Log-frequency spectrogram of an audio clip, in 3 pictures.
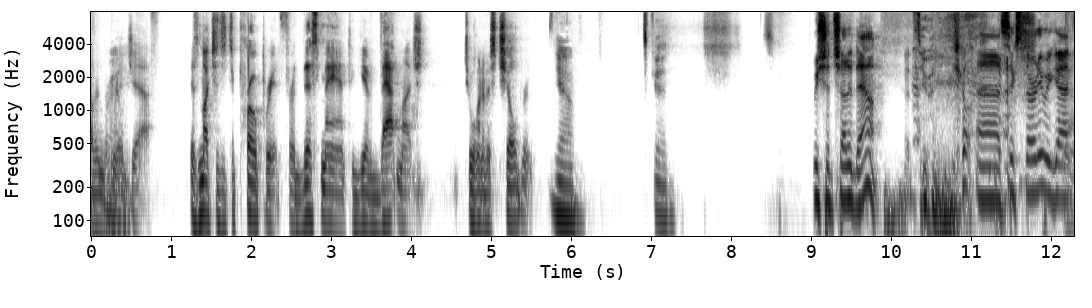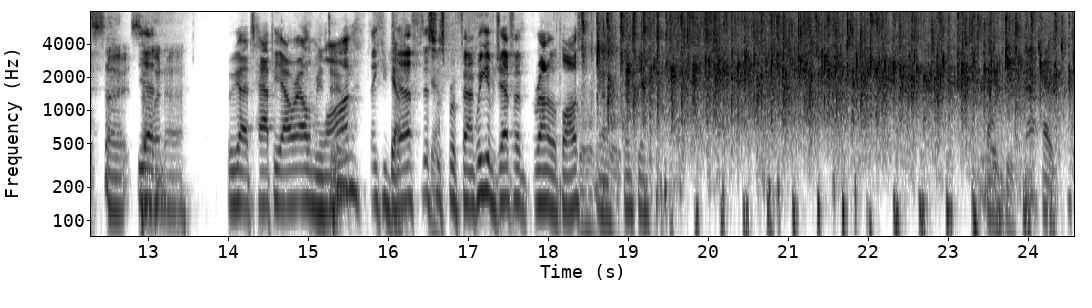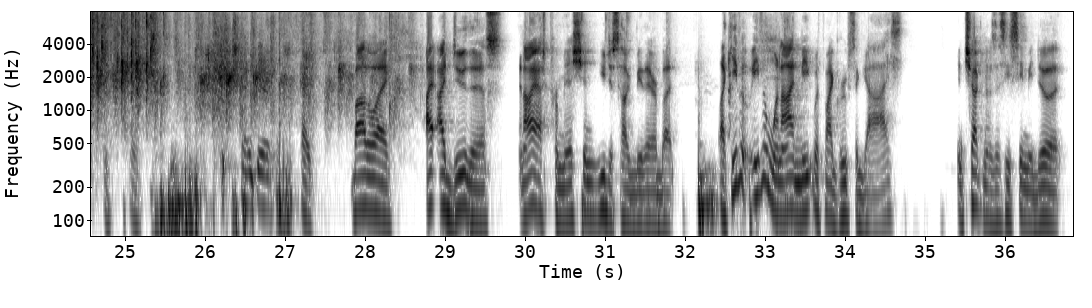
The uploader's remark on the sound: Recorded in front of a live audience at the Soma Family Retreat.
